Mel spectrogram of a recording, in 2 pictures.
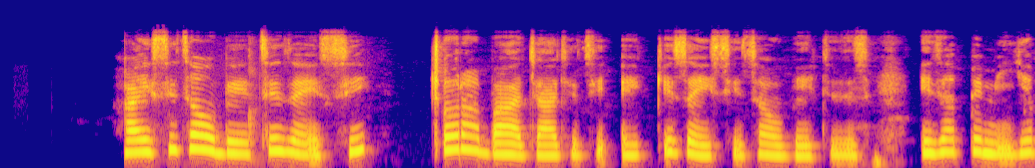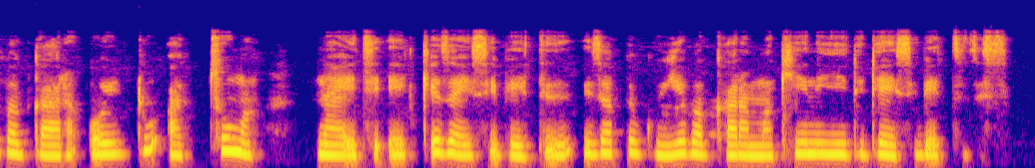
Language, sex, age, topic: Gamo, male, 25-35, government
